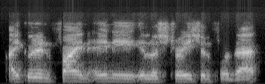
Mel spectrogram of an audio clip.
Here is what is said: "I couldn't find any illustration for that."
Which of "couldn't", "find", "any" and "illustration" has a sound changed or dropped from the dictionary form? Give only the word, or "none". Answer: none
